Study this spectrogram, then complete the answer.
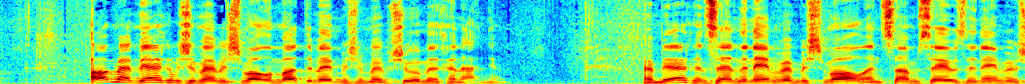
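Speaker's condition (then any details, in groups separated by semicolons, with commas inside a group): No condition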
